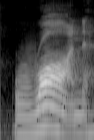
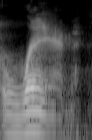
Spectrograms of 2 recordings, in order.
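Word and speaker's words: 乱: of the film is pronounced Ron not ran because it's a Japanese word it's Japanese word that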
